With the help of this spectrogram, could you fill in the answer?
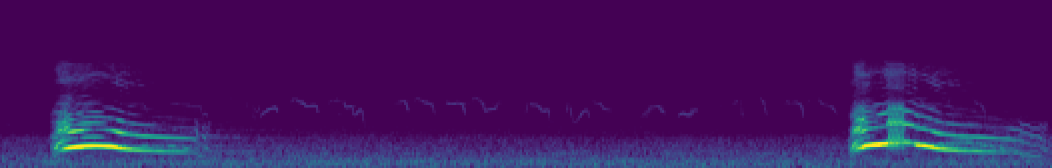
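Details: Golden jackal howling: two drawn-out wailing cries, each about a second and a half, rising then sliding down with rich overtones, separated by a long pause in which faint high bird whistles are heard over quiet background hiss.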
